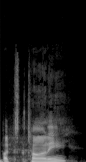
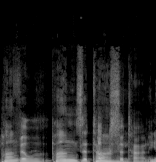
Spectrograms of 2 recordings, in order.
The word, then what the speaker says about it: Punxsutawney: Punxsutawney? – Thank you for saying it for me. Yes. I've been trying to pronounce it. Now tell us where it's at. – Punxsutawney's and Punxsutawney. Yeah. – P-U-N. – Punxsutawney. – P-U-N-X.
